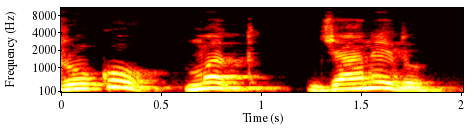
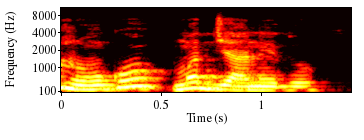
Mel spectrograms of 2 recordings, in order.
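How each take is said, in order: First: There is a pause after मत. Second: There is a pause after रोको.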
